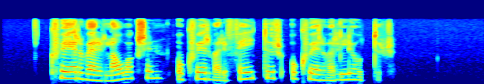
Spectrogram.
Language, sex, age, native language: Icelandic, female, 18-19, Icelandic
